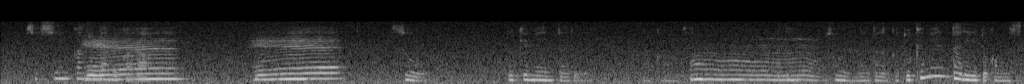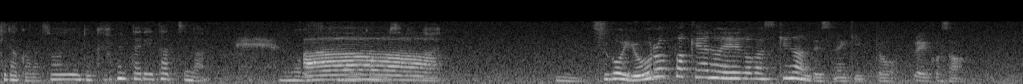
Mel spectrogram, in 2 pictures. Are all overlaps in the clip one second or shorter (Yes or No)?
No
